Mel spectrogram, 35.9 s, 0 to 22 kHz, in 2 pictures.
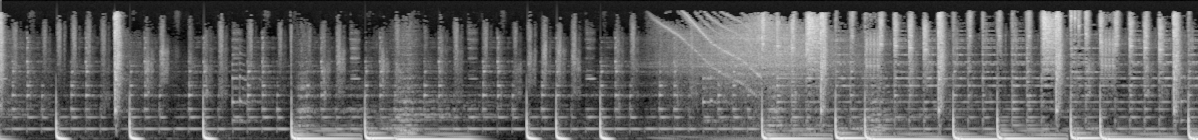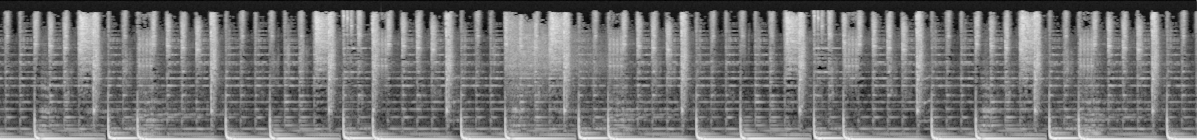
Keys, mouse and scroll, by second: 6.9 click, 10.4-11.1 scroll down 1, 11.2-11.8 scroll up 1, 13.8 click, 18.8 ctrl+c, 19.0 ctrl+v, 19.6 typing, 20.0 click, 21.4 scroll down 1, 21.7 scroll up 1, 22.7 scroll up 1, 22.9 ctrl+c, 23.1 typing, 24.2 click, 25.3-25.9 scroll down 1, 26.1 scroll up 1, 26.9 shift+click, 27.8 shift+click, 28.7 click, 30.2 scroll down 1, 33.6 click.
